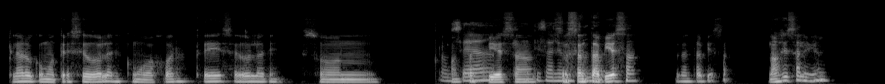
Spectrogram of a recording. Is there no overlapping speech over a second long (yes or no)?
no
